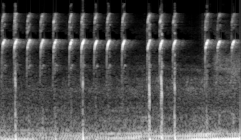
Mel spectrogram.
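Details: Sharp, energetic 'konslet' song of a siri-siri bird, used for training other birds: a fast, evenly spaced run of thin, very high piercing notes, then a short pause and more notes.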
